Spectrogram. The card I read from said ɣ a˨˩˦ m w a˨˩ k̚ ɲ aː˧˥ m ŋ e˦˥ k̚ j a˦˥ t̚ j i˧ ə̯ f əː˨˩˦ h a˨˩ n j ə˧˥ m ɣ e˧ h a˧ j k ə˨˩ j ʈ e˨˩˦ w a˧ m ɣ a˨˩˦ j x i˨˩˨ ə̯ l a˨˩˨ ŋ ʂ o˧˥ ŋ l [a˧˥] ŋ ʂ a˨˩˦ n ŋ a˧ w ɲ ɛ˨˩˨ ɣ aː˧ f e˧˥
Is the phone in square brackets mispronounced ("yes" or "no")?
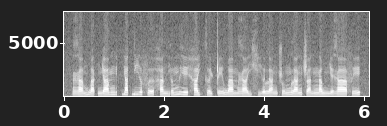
no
